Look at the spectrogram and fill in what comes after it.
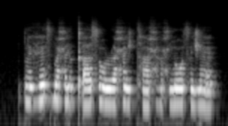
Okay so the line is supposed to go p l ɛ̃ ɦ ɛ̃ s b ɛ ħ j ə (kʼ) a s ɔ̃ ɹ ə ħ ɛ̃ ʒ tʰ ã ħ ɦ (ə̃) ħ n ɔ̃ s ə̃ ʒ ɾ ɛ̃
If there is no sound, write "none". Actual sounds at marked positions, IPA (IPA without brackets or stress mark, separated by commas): kʼ, ə̃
